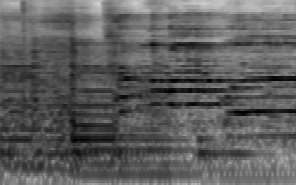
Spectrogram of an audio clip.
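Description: Live solo song performance: a woman singing long, held notes over her own electric guitar.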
